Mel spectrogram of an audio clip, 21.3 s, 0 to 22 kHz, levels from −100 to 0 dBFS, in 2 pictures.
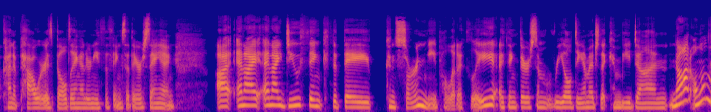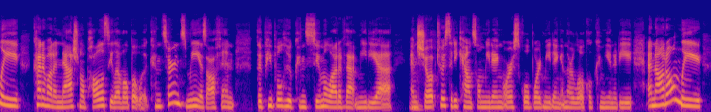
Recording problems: uneven, jittery; strongly; from 6.5 to 15 s

